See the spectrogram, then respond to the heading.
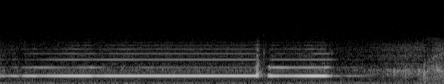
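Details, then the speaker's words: Electrohome tube radio under repair with its antenna unplugged: a clean, steady mid-pitched tone holds about three seconds with a brief dropout, then fades; the radio is passing signal properly. "God it's a radio okay let's go up the radio frequency and see what we got here"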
